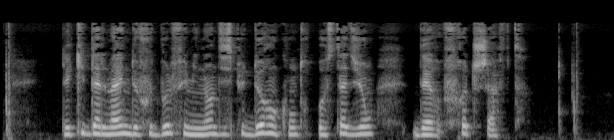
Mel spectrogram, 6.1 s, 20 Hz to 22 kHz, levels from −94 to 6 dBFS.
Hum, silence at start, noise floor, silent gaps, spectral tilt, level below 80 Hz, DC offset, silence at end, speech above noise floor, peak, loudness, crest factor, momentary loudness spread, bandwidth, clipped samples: none; 0.05 s; -56 dBFS; none; -4 dB/octave; -64 dBFS; under 0.1%; 0.35 s; 30 dB; -8 dBFS; -26 LUFS; 20 dB; 18 LU; 11.5 kHz; under 0.1%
